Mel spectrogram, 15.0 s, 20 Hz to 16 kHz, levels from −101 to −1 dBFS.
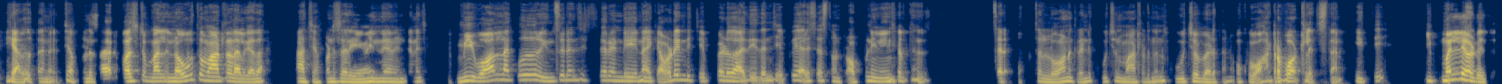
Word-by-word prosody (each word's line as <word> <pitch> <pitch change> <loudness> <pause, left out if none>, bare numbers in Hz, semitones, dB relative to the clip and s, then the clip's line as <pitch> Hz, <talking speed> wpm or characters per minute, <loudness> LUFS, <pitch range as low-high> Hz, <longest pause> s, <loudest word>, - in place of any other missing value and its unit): యెళ్తాను. 65 - 0
చెప్పండి 135 -1 -4
sir 145 - +3
first 170 +5 +5
మళ్ళీ 160 0 +4
నవ్వుతూ 200 +8 +2
మాట్లాడాలి 140 -6 +5
గదా! - - +1 0.4
ఆ - - +5
చెప్పండి 135 +2 -4
సార్ 140 - +1
ఏమైంది 140 +2 0
అంటే, 145 +3 -7 0.4
"మీ 190 - +5
వాళ్ళు 205 +6 +5
నాకు 215 0 -7 0.2
ఇన్స్యూరెన్స్ 205 +6 -6
ఇచ్చారండి. 185 -3 -4
నాకు 160 -1 -2
ఎవడండి 210 -3 0
చెప్పాడు" 175 +2 -4
అది 105 - -1
ఇది 95 - -5
అని 100 - -6
చెప్పి, - - -10
అరిసేస్తూ 175 +1 -7
ఉంటారు. 135 - -4
అప్పుడు 180 +7 -7
నేను 150 - -2
ఏం - - 0
చెప్తాను 215 +5 -5 0.7
సర్, - - 0 0.3
సర్ 150 - -5
లోనకి 145 +4 -1
రండి 145 +5 -4
కూర్చొని 150 0 -7
మాట్లాడదాం 130 +2 -5
అని 175 - -5
కూర్చోబెడతాను. 135 +1 -3
ఒక - - -27
వాటర్ - - +1
బాటిల్ - - +4
ఇస్తాను. - - -7 0.2
ఇచ్చి 170 +6 -13 0.5
ఇ - - -2 0.2
మళ్ళీ 240 +5 +9
అడుగుతాను. 130 -2 -2
155 Hz, 190 wpm, -23 LUFS, 135-180 Hz, 0.7 s, మళ్ళీ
